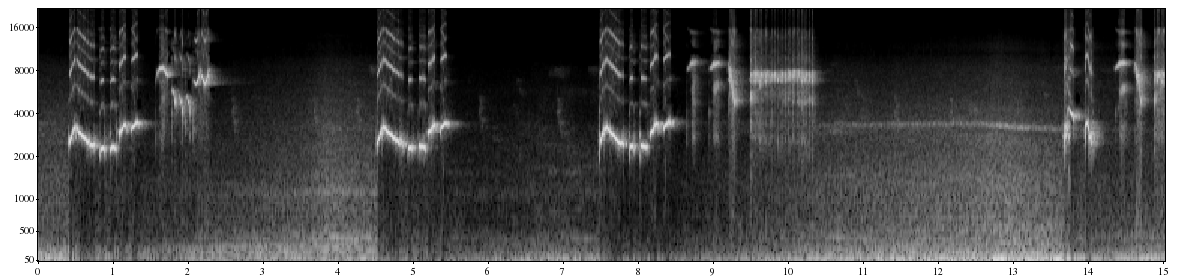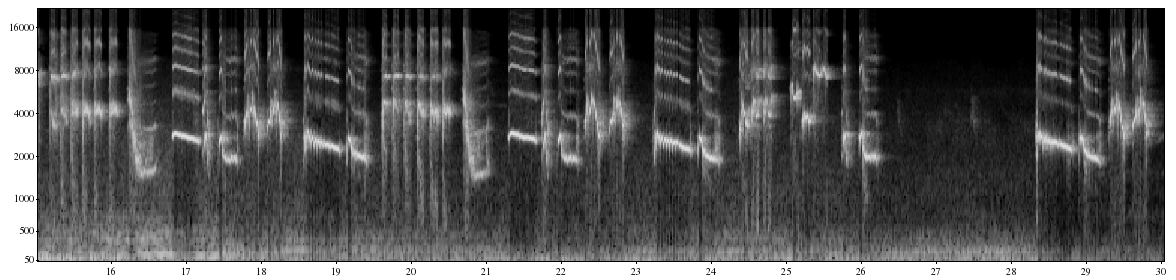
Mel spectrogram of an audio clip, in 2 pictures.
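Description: Orange-headed thrush singing loudly: repeated phrases of sliding, falling whistles mixed with rapid trills, a few phrases at first, then an almost unbroken run through the middle. A steady low rumble sits underneath.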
